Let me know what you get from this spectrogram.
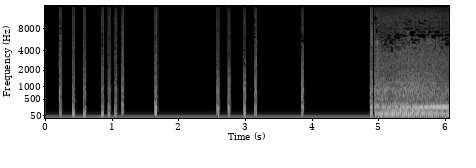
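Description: Close-miked mouth sounds of chewing fried chicken: short, separate wet clicks with dead silence between them. Near the end a much louder, dense stretch lasts about a second.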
